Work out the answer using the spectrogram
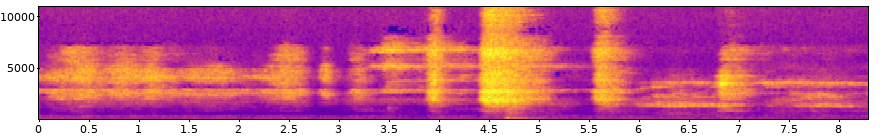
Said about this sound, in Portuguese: Estou soltando pelo nariz para vocês escutarem, mas podem soltar pela boca.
